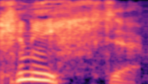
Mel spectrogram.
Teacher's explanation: You pronounce the K and the N, and you do the H on the GH, so the thing is pronounced knichte.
